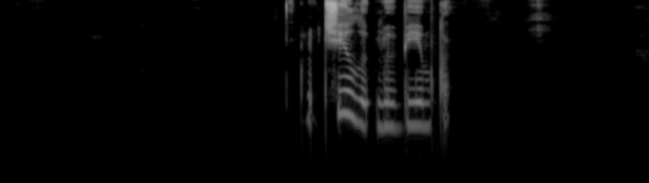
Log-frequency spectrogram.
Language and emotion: Russian, sad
